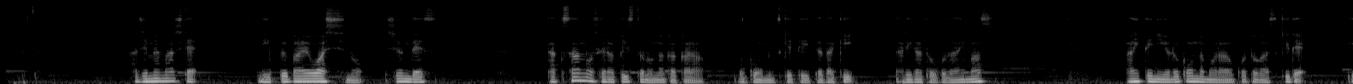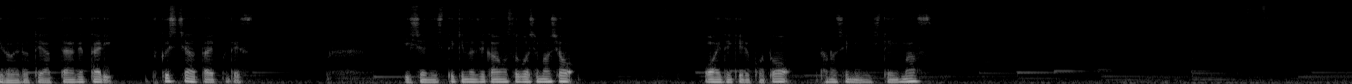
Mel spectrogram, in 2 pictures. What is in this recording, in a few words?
voice, therapist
